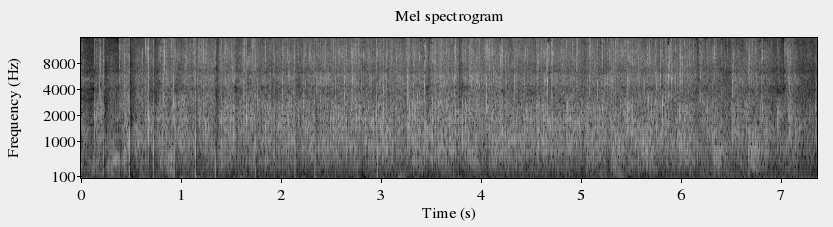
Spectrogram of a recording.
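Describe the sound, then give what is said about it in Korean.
Audience applause at a drug-abuse prevention lecture: dense, steady clapping that stays loud for about seven seconds, with a voice speaking over it. “저 뒤에 앉아 계세요. 우리 박수로”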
